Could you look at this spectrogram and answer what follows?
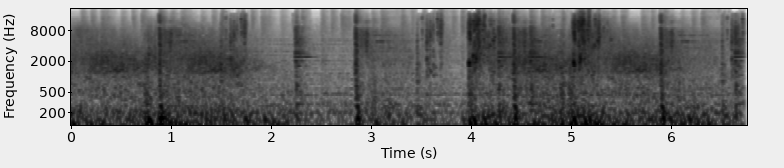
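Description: Gunfire and explosions from the video game Wall World come as repeated booming blasts and rapid thuds. Dense bursts arrive in several clusters over a continuous rumbling bed at moderate loudness, with no voices.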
